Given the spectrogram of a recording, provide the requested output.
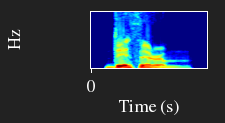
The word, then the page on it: dithyramb: British English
